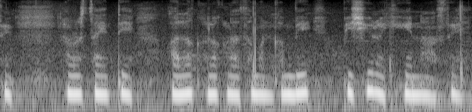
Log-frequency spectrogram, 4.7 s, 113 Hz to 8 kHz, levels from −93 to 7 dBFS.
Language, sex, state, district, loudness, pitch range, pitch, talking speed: Nagamese, female, Nagaland, Dimapur, -12 LUFS, 220-230 Hz, 225 Hz, 150 wpm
